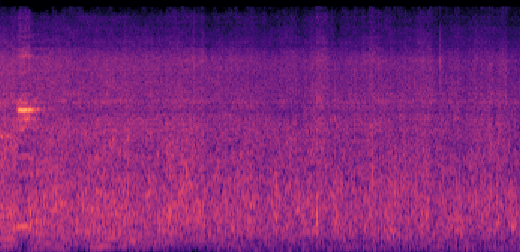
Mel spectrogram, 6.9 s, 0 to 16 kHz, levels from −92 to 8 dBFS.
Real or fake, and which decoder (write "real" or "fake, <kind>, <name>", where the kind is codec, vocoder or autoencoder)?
fake, autoencoder, DAC-VAE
